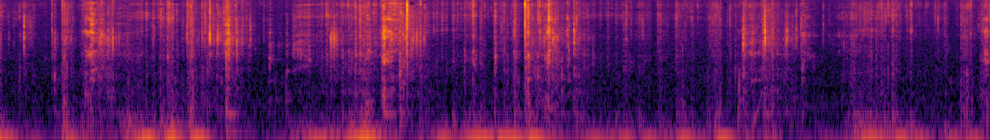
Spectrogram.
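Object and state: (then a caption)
Dry bar soap being carved. A hand with dark long nails holds a solid, dry, hand-sized green bar of soap and shaves and carves it with a metal utility knife blade, letting curls fall off. Repeated crisp, crunchy scraping strokes with bright, tearing edges sit over a steady low rumble.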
